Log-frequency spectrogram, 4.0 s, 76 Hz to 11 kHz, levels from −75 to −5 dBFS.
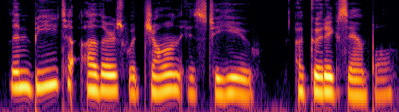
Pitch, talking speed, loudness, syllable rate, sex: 190 Hz, 165 wpm, -16 LUFS, 4.6 syllables/s, female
